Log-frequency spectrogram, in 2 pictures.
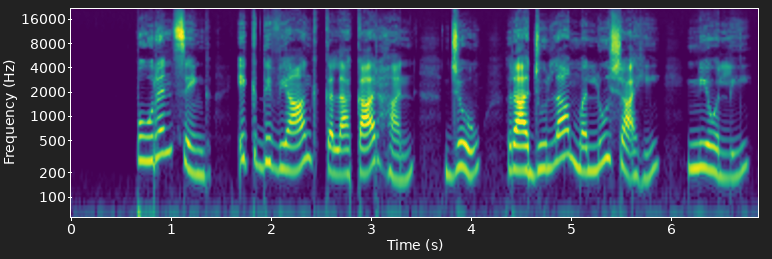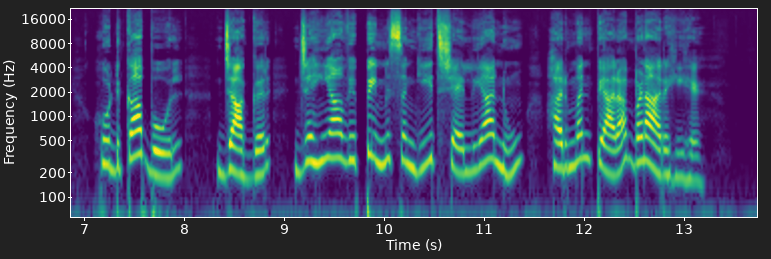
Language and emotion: Punjabi, neutral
